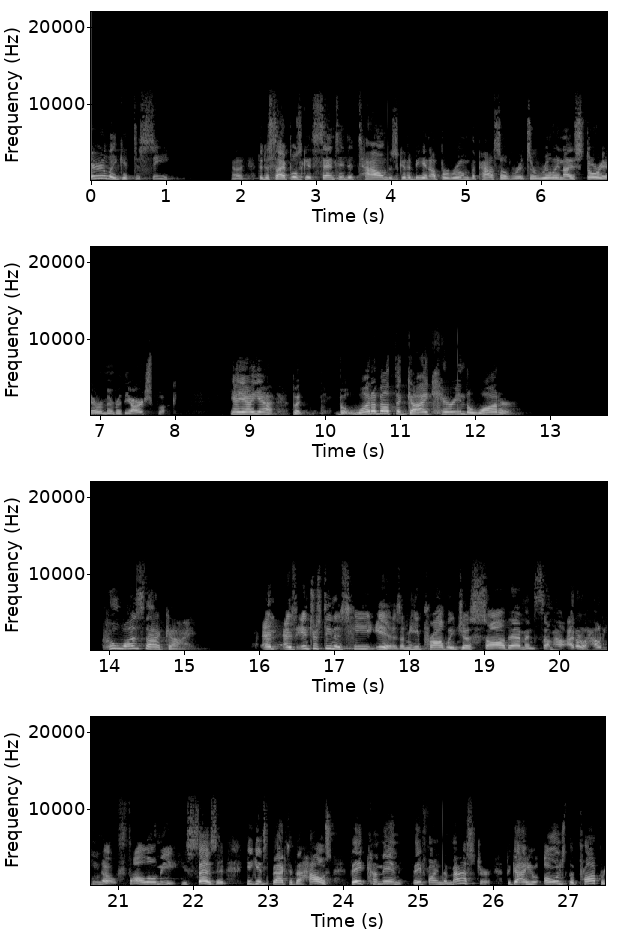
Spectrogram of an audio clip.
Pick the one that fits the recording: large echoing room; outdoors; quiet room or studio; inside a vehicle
large echoing room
